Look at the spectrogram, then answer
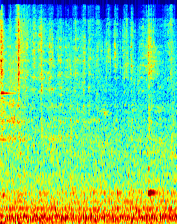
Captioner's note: whisk scraping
